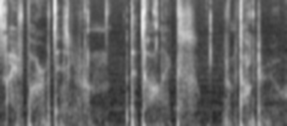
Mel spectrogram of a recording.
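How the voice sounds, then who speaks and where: Whispering in a relaxed tone at a fairly slow pace. Noticeable noise sits in the background. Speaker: ASMR creator. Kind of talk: ASMR trigger words. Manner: whispered, up close; soft, relaxed, rambling.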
